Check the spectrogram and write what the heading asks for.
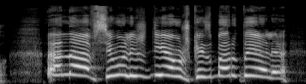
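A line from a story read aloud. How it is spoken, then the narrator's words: Shout. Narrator (Russian): закричал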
